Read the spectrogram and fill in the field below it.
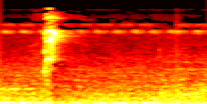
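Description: A single sharp squawk from African lovebirds in an aviary cuts through briefly near the start, over a low, steady background hum.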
